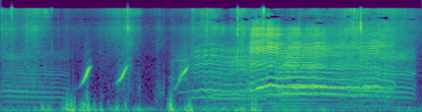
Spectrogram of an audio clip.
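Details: A flock of sheep called for breakfast. Two quick rising whistles and a human call come first, then a sustained, wobbling bleat swells and carries to the end.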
